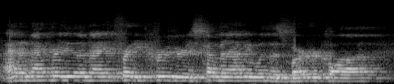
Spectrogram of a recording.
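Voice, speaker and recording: A man's voice: high voice, level tone, fast talker, highs cut off, a crowd in the background. A man in his late twenties from Arizona doing a stand-up comedy set, rambling loosely with lots of filler words. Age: 20s. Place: comedy club stage. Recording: echoey room, voice from far off, audible room noise.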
